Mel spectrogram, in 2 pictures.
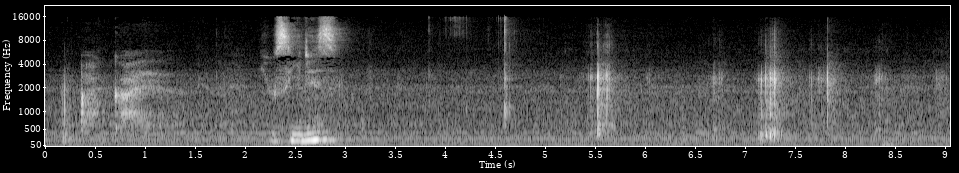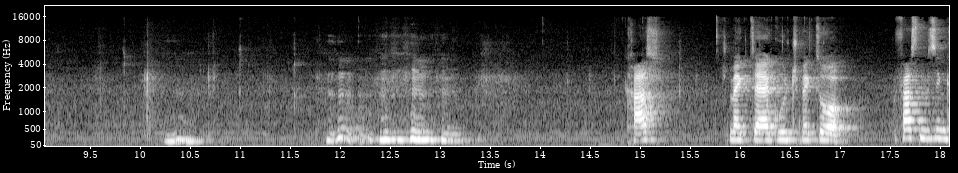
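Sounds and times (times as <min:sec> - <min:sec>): cookie crunching: 0:03.8 - 0:11.9
person humming: 0:10.2 - 0:10.8, 0:11.8 - 0:13.4.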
